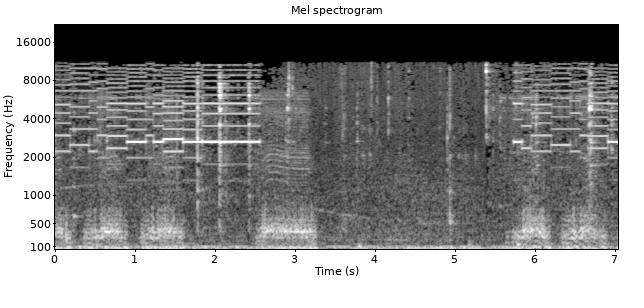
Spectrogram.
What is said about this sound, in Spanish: Calle coge su móvil y mira la pantalla. Vuelve a dejarlo sobre la mesa y sigue comiendo. La madre sentada a su izquierda observa el teléfono que vibra y se mueve ligeramente. ¿No lo coges? Calle niega.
